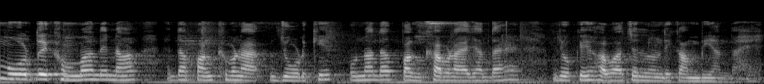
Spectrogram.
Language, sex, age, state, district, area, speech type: Punjabi, female, 60+, Punjab, Ludhiana, urban, spontaneous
